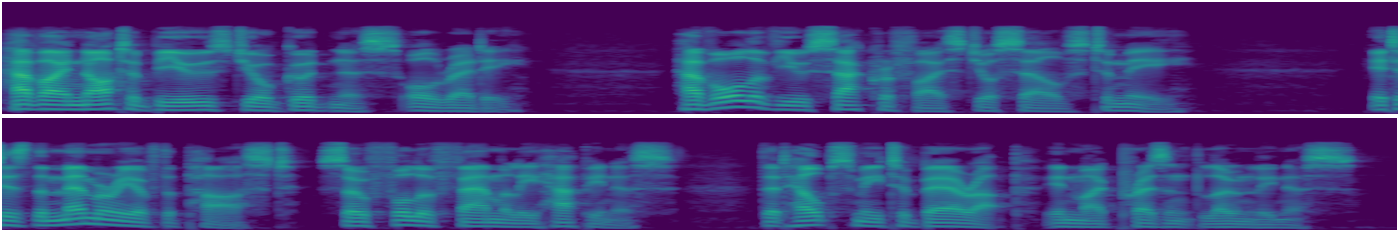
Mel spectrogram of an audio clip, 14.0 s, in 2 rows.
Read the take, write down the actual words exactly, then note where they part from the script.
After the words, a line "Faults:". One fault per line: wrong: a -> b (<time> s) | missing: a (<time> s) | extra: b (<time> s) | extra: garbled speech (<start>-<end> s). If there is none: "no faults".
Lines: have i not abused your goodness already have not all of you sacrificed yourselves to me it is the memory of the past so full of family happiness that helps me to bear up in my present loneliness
have i not abused your goodness already have all of you sacrificed yourselves to me it is the memory of the past so full of family happiness that helps me to bear up in my present loneliness
Faults:
missing: not (3.5 s)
